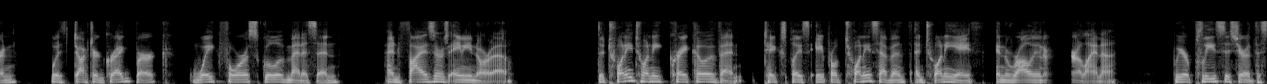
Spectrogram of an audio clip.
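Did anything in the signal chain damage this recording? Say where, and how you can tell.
Yes. Between 10.36 and 10.42 s, 40 ms of packets reached the G.722 call decoder too late. This is short concealed packet loss on the network side. The receiver bridged the gap by extending the preceding speech, so you hear a brief smear or wobble before the real signal resumes.

Right after, from 10.46 to 10.73 s, the speech breaks off. The last sound carries on as a fading buzz, then about 150 ms of silence follows. Speech returns with about a quarter-second gone. That is likely a long network dropout: concealment filled until it gave up.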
